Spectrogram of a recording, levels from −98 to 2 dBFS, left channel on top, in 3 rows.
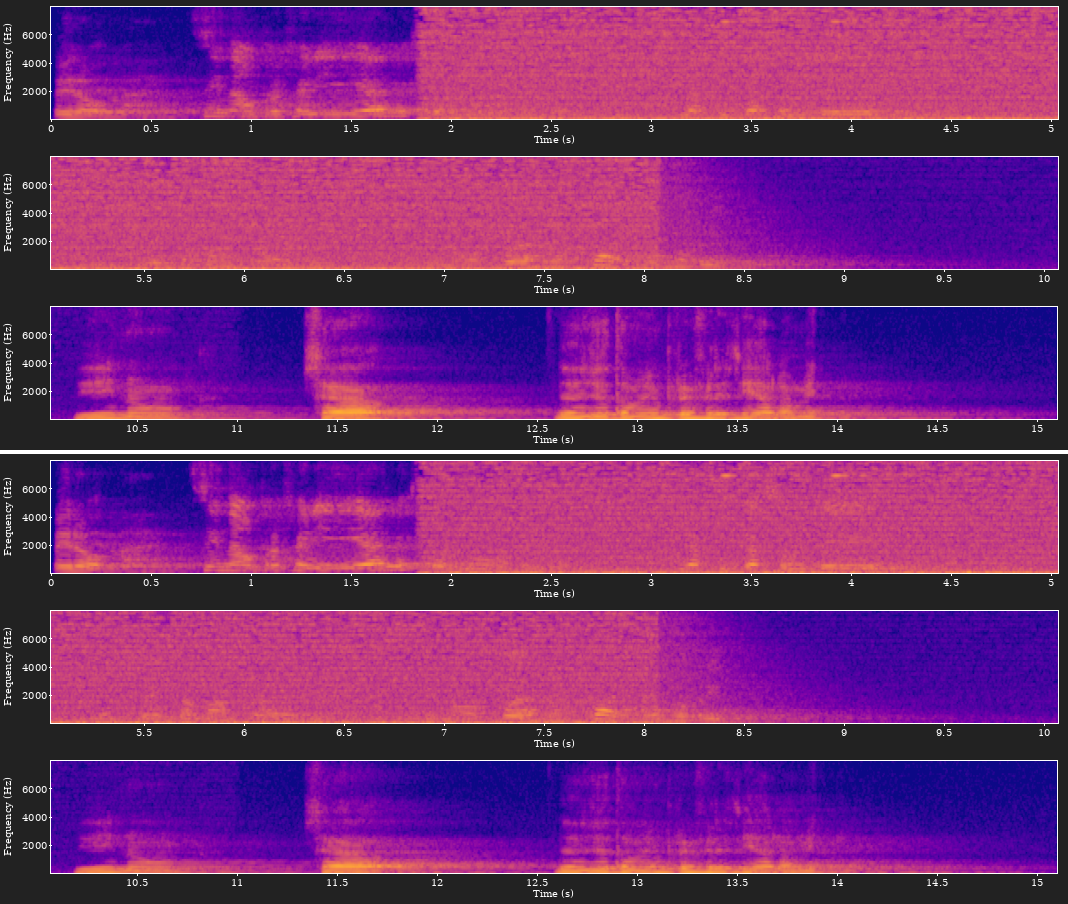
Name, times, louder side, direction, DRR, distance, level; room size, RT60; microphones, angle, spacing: voice 1, 0.0-2.6 3.1-4.2 5.3-6.4 6.9-8.4, right 2 dB, 80° right, 2 dB, 2.4 m, -36 dB
sound 1, 1.8-8.1, left 1 dB, ahead, 2.4 m, -32 dB
voice 2, 10.2-10.7 11.3-11.8 12.6-13.9, left 2 dB, 65° left, 3 dB, 1.6 m, -25 dB
26.5 x 26.5 x 8.4 m, 2.4 s
head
